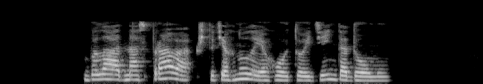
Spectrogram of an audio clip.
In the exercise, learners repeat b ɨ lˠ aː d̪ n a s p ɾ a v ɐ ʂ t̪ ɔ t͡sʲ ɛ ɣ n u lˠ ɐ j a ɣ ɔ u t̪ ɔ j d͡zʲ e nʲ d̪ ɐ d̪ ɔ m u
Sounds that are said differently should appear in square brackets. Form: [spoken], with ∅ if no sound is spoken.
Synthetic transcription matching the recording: b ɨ lˠ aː d̪ n a s p ɾ a v ɐ ʂ t̪ ɔ t͡sʲ [a] ɣ n u lˠ ɐ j a ɣ ɔ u t̪ ɔ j d͡zʲ e nʲ d̪ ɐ d̪ ɔ m u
